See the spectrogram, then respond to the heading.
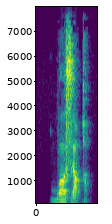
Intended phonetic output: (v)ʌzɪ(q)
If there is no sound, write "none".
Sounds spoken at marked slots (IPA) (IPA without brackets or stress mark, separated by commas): b, q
